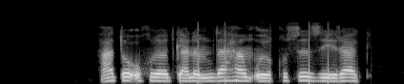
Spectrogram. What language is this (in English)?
Uzbek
